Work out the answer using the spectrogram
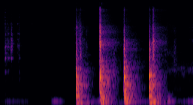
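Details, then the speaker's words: Maruti Alto front brake, rough-road clunking: four hollow knocks in quick succession, about two per second, as the caliper is rocked; often mistaken for suspension noise but caused by worn, loose caliper guide pins, fixed by replacing pins. "ஏன்னா இந்தா நிறைய பேர் இதுக்கு நம்ம வந்து suspension நாய்ஸ்ன்னு நினைப்போம் ஆனா suspension noise கிடையாதுங்க இந்த கேலிப்பர் பின்னனாலதான் இந்த நாய்ஸ் வந்துகிட்டு"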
